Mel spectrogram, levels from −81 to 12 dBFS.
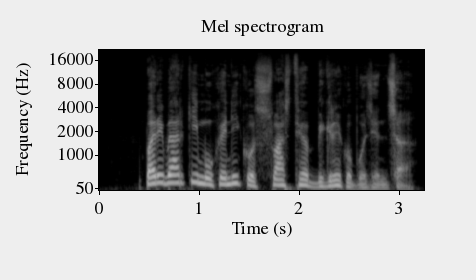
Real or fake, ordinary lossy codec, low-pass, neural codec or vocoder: real; none; 19.8 kHz; none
